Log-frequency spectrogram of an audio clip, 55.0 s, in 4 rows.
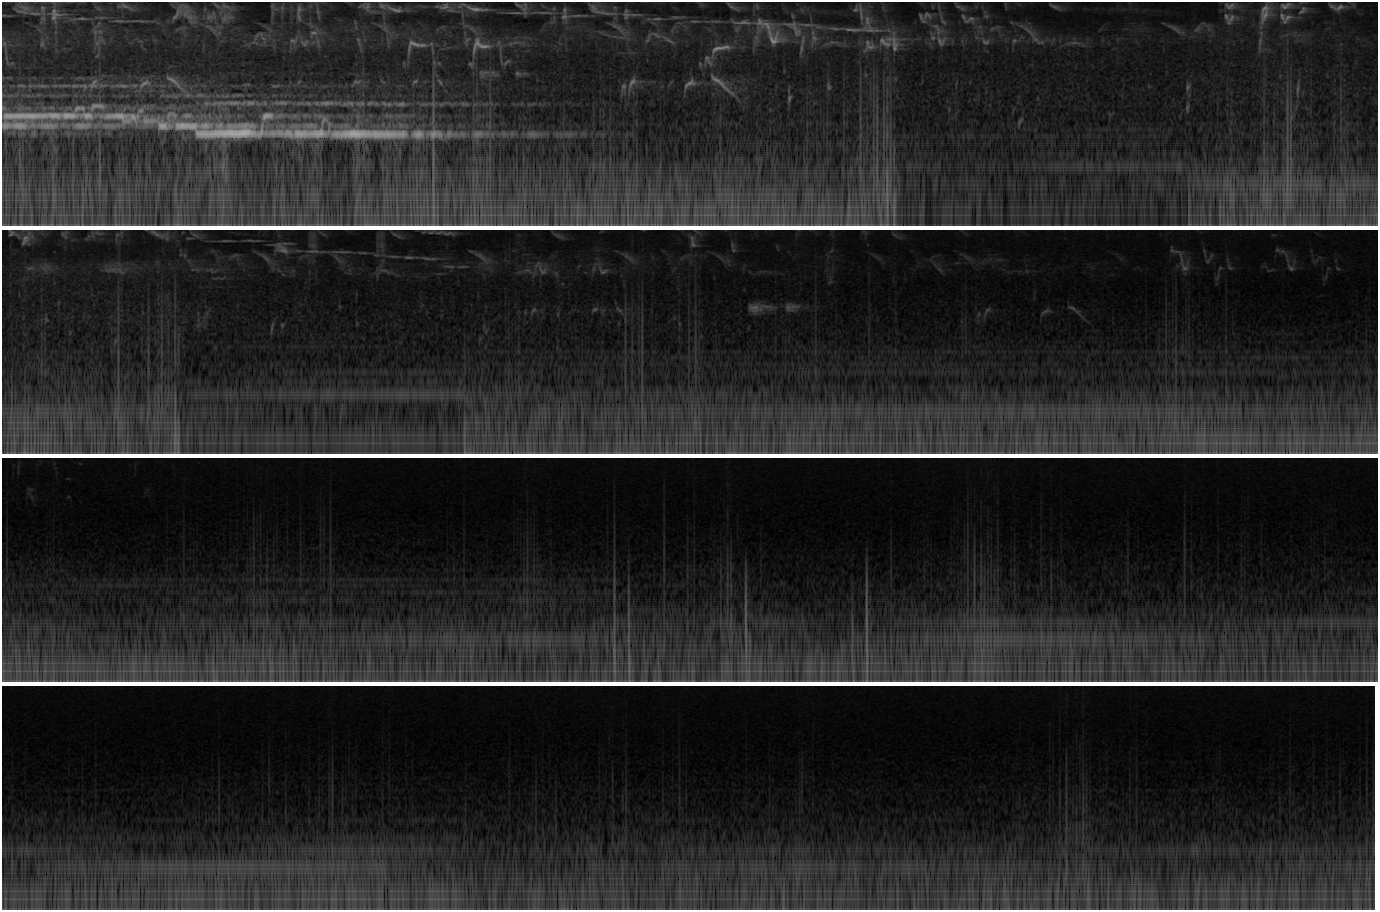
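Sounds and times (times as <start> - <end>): small birds chirping and whistling: 0.0 - 10.9, 11.6 - 27.2.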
